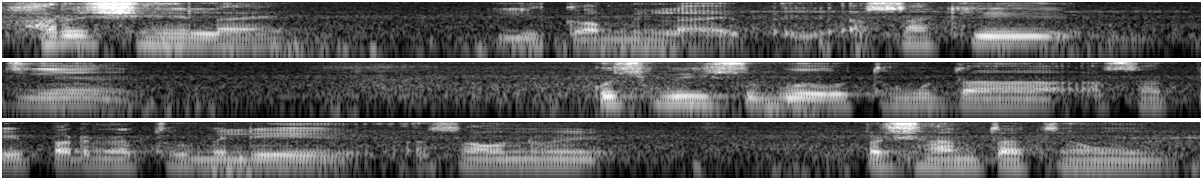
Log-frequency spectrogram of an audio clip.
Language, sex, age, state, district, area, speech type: Sindhi, male, 30-45, Madhya Pradesh, Katni, urban, spontaneous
